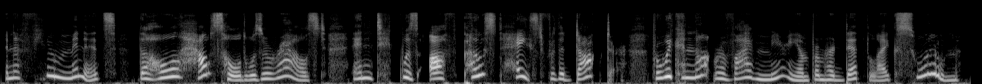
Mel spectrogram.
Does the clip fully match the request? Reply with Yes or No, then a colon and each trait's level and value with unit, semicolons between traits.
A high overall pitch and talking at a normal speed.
Yes: very high, 280 Hz; average, 170 wpm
